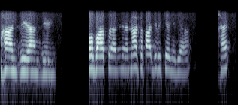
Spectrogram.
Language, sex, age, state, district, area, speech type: Punjabi, female, 45-60, Punjab, Mohali, urban, conversation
